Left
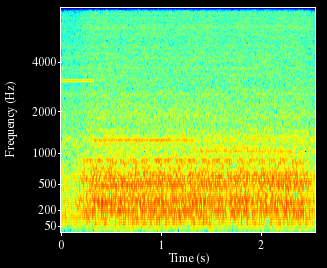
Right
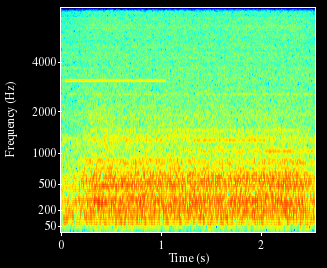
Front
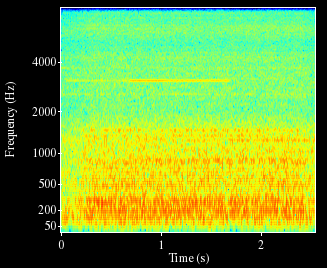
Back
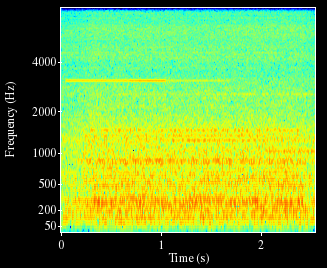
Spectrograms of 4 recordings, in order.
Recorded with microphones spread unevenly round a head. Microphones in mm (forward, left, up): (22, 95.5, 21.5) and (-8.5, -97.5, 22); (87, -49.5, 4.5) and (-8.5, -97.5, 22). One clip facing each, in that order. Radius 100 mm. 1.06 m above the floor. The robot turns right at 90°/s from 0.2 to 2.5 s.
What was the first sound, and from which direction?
Only background noise.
